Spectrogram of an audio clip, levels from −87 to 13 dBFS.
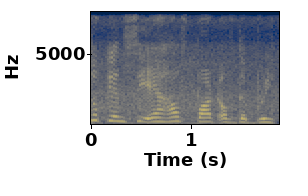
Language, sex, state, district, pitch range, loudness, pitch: English, female, Arunachal Pradesh, Lower Dibang Valley, 250-310 Hz, -16 LUFS, 280 Hz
